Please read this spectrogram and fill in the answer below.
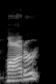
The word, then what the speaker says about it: Potter: My name is Jerry Potter. Yes, it rhymes with the boy wizard.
